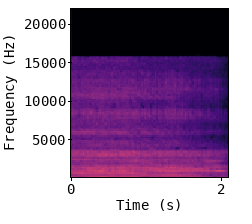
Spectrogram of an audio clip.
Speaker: go back here sounds perfectly normal just the motor noise but going in this direction I've got an obvious squeak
